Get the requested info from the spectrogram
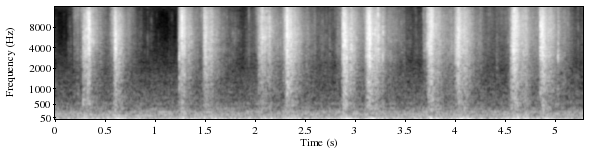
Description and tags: Steps on grass.
ground, foley, grass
